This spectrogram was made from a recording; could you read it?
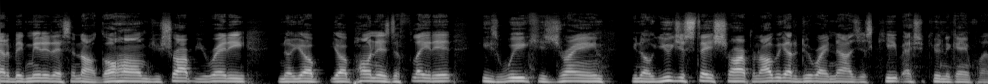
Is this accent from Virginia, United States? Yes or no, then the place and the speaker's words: no; Ferguson, Missouri, United States; I'm from Ferguson.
